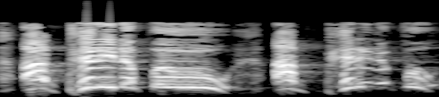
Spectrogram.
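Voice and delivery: high shouted Mister T catchphrase, hammed-up; Mister T impression. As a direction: yell it like a kid playing Mister T. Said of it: "in my best Mister T".

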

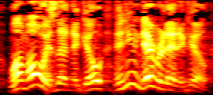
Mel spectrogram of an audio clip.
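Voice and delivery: loud, laughing tit-for-tat whine; mock self-righteous complaint. Spouse complaining about always letting it go, loud mocking gripe. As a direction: gripe like a spouse keeping score. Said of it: "keeping track of how many times".

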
